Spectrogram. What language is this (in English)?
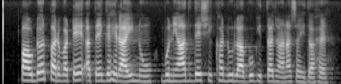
Punjabi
